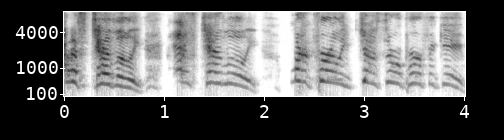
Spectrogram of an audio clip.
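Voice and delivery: put-on very high, wild, excited shrieking. Retelling phoning a future husband after a perfect game, retelling a scream. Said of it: "I just start cre- screaming".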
